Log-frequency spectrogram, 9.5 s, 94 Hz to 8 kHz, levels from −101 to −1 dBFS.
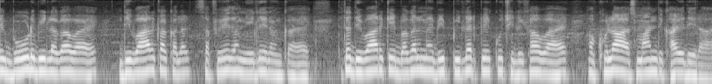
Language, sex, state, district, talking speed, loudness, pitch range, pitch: Hindi, male, Chhattisgarh, Balrampur, 200 wpm, -15 LUFS, 160-185 Hz, 170 Hz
